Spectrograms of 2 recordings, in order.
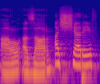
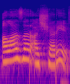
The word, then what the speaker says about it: Al-Azhar Asy-Syarif: Al-Azhar Al-Azhar Asy-Syarif. Asy-Syarif. Oh, you pronounce good. Thank And you. then make it faster. Al-Azhar Asy-Syarif.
